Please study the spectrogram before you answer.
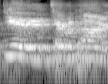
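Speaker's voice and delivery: high, loud attack order; fierce shouted command. Acted. Teacher sets her Dobermans on boy, fierce shout. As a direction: shout the dogs on like a crazed owner.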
